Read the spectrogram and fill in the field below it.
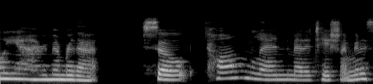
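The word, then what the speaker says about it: Tonglen: So, Tong Len meditation. I'm going to spell it for you because it's sort of hard to pronounce that G and but it's it's just spelled T O N G L E.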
